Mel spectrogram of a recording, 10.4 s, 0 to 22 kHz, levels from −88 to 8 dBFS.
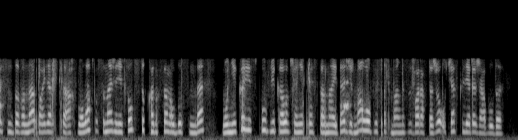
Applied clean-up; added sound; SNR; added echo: neural diffusion model UNIVERSE++.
